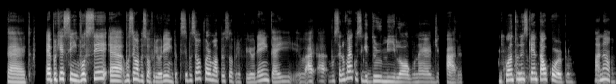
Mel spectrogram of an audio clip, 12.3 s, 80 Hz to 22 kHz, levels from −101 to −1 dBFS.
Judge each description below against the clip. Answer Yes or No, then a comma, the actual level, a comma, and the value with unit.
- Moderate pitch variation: No, wide, 6.7 semitones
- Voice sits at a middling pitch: No, high, 195 Hz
